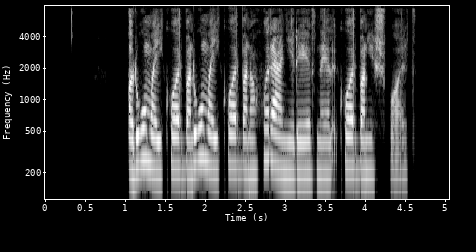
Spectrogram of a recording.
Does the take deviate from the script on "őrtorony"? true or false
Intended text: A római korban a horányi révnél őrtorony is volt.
true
